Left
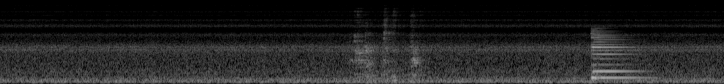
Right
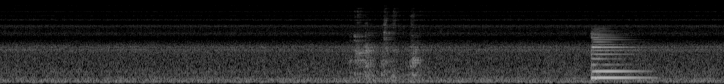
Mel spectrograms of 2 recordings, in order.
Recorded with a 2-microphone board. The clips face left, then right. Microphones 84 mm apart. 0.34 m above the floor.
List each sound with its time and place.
3.5 s a squeak: 30° right (ahead or behind), 4.5 m
5.9 s a piano: 40° right (ahead or behind), 2 m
